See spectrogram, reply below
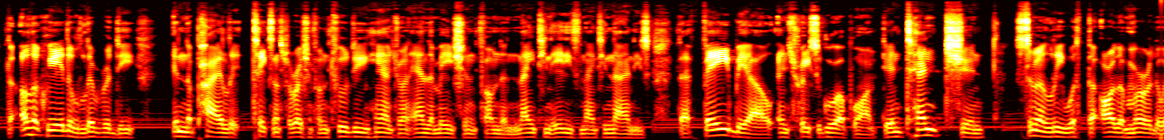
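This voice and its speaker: A man hosting an enthusiastic video essay, speaking in an informal, slangy and emphatic way. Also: lowish voice. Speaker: host.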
